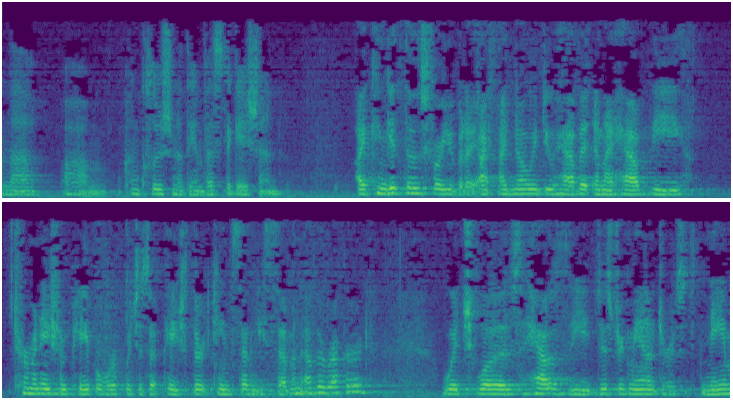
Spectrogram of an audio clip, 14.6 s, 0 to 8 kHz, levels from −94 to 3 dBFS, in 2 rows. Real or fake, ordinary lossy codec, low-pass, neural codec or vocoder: fake; MP3, 32 kbps; 7.2 kHz; vocoder, 24 kHz, 100 mel bands, Vocos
